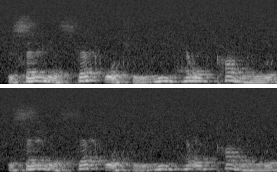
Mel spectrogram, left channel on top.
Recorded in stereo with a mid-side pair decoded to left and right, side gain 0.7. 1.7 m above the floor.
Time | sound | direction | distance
0.1 | a man speaking | 35° left | 5 m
